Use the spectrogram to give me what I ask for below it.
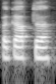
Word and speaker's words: begabt: Nun, diese Vögel sind nicht gerade begabte Haushälter. So, begabt is gifted or talented. Make sure to open your mouth whenever you say begabt and stretch it a little bit.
